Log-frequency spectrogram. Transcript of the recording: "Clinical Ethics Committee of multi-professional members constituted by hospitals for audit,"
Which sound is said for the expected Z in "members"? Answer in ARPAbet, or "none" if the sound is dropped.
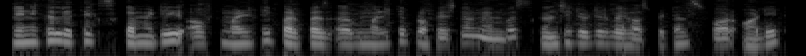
S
